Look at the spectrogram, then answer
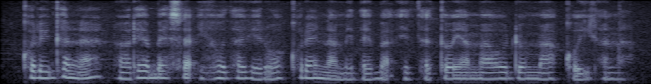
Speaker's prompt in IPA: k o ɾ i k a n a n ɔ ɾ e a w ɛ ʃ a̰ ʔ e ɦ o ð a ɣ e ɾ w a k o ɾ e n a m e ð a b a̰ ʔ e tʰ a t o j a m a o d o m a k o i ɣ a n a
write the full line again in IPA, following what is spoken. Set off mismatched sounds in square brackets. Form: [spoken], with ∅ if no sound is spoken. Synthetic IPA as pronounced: k o ɾ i [ɡ] a n a n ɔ ɾ e a [b] ɛ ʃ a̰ ʔ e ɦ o ð a ɣ e ɾ w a k o ɾ e n a m e ð [ɛ] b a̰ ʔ e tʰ a t o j a m a o d o m a k o i ɣ a n a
